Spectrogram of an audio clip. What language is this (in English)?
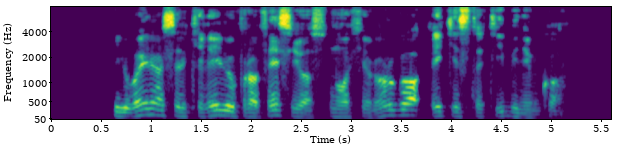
Lithuanian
